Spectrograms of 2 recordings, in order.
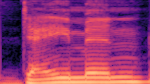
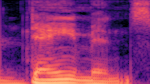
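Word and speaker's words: daemon: And so Frank may actually represent Donniey's higher self, his Damon or it's it's pronounced demon, but it looks like Damon.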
